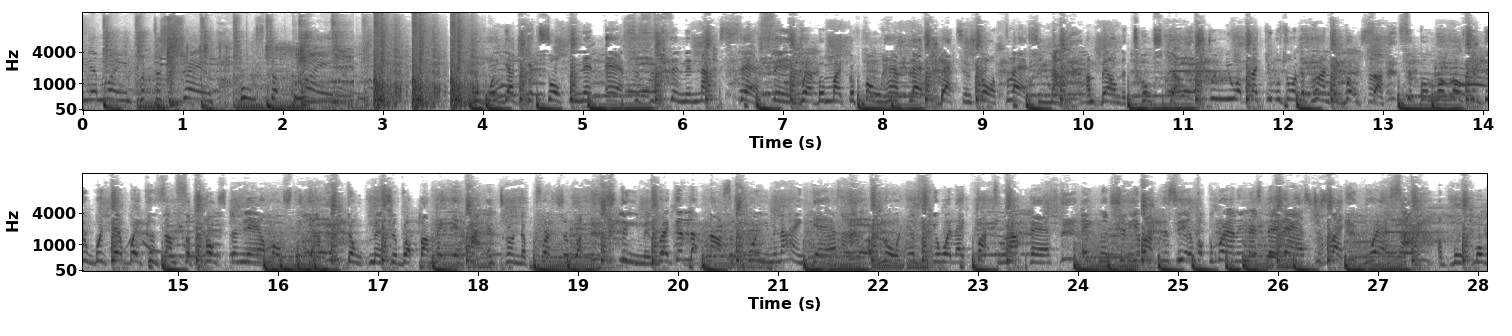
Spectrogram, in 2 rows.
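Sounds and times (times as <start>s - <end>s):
rapping over a beat: 0.0s - 28.0s.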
